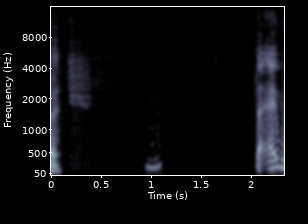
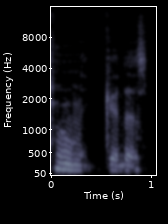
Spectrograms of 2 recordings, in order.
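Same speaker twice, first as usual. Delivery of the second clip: usual speaking voice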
